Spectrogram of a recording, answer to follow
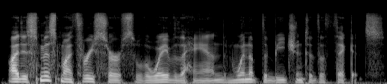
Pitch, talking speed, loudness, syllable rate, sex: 100 Hz, 295 wpm, -21 LUFS, 6.2 syllables/s, male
